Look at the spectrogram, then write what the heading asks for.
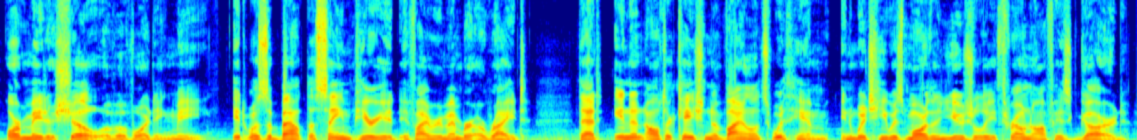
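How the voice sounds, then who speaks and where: A man playing a troubled, bitter gentleman who narrates a gothic horror tale in a formal, deliberate, theatrical manner. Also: on the low side, sing-song. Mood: bitter, resentful. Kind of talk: dramatic first-person reading of gothic horror fiction.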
